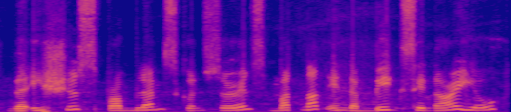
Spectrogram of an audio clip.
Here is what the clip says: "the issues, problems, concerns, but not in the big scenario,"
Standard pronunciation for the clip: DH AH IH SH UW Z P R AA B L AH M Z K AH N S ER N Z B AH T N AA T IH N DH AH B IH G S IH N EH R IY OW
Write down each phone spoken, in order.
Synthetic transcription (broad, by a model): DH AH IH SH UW S P R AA B L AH M S K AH N S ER N S B AH T N AA T IH N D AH B IH G S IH N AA R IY OW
